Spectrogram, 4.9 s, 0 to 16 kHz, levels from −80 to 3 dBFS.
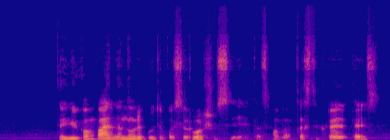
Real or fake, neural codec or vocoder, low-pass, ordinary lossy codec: fake; codec, 32 kHz, 1.9 kbps, SNAC; 14.4 kHz; Opus, 32 kbps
